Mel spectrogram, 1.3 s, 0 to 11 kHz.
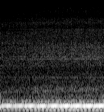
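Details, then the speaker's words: Nissan 350Z after VHR intake manifold swap, with PCV ports and extra holes plugged, earlier bogging and misfiring: now a steady, even low idle rumble with no stumbles, pops or hissing; engine sounds smooth and healthy. "sounds perfect sounds good before it sounded like it was misfiring and stuff now it sounds pretty sounds like a 370Z"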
